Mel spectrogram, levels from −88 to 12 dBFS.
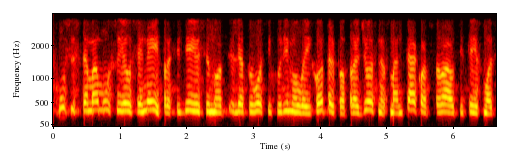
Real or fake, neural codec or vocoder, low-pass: real; none; 3.6 kHz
